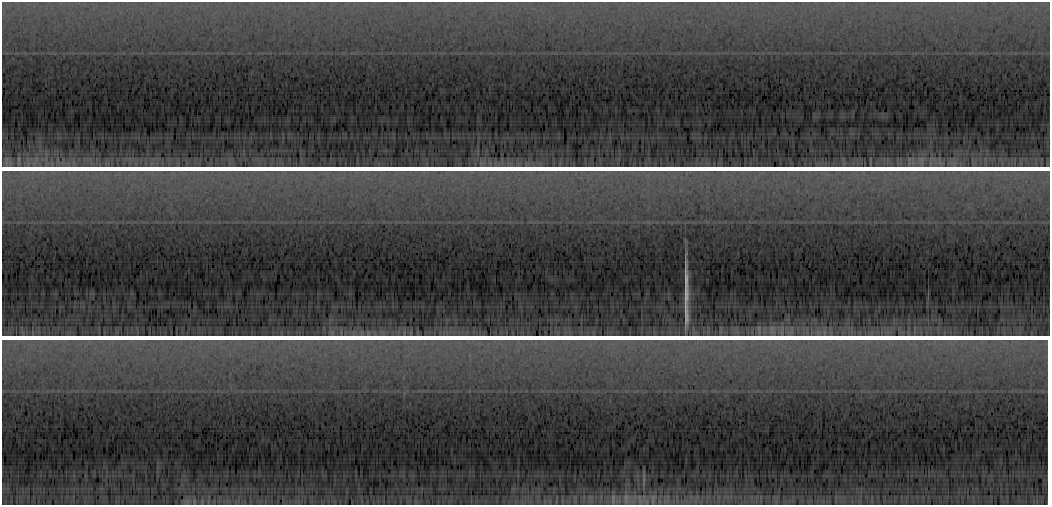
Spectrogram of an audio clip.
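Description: A man murmurs quietly into a close microphone.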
